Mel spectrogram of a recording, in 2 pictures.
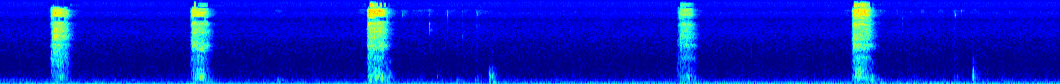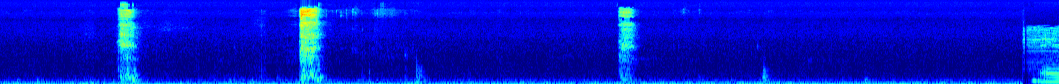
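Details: A cat makes about eight sudden, sharp snorting bursts roughly two seconds apart, reverse sneezing, not a hairball; usually harmless.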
